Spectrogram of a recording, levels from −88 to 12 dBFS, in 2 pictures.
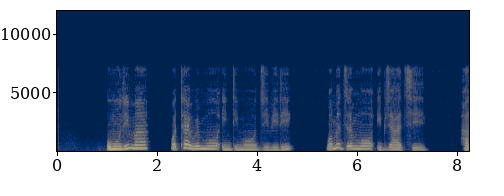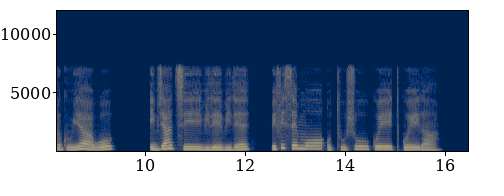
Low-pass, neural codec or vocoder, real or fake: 7.2 kHz; codec, 16 kHz, 0.4 kbps, LongCat-Audio-Codec; fake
